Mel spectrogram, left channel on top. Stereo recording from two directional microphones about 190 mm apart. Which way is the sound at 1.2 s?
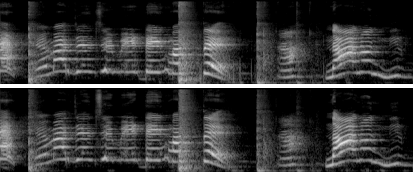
5° right (ahead or behind).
